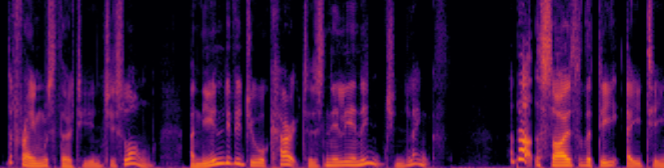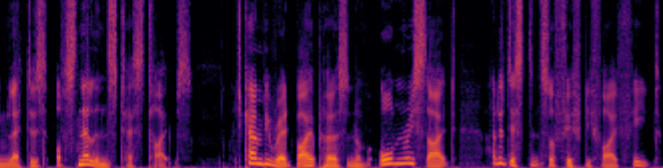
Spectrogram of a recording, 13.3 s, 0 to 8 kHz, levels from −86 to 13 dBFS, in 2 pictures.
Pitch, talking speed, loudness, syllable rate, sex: 155 Hz, 195 wpm, -21 LUFS, 5.8 syllables/s, male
